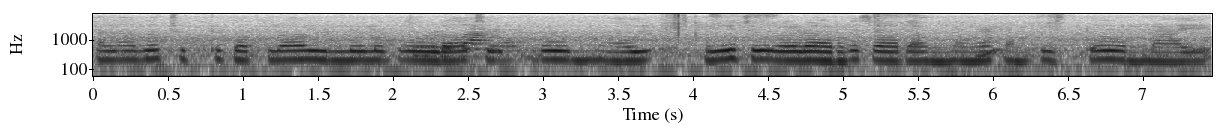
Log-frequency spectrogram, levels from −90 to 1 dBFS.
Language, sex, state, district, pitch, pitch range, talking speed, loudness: Telugu, female, Andhra Pradesh, Sri Satya Sai, 215 Hz, 205-220 Hz, 95 wpm, -15 LUFS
